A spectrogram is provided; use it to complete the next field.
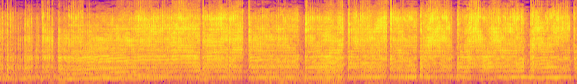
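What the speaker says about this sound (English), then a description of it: "In this battle for third place, the Legacy pops out of gear, handing the little trophy to Mark." Drift cars battling for third place at Calder Park, one a Subaru Legacy, roar past with continuous loud engine noise and tire squeal, heard close throughout.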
